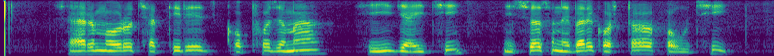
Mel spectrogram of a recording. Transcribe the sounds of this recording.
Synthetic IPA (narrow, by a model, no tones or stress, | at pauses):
saɾmɔɾɔt͡ʃʰat̪iɾeɡɔpʰɔd͡ʒɔma | hejd͡ʒajt͡ʃʰi | niswasɔnebaɾekɔsʈɔhɔwt͡ʃʰi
